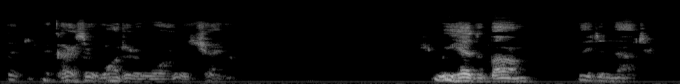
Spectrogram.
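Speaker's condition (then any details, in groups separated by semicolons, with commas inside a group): Parkinson's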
